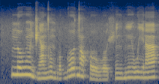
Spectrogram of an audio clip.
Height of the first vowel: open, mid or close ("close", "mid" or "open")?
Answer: mid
